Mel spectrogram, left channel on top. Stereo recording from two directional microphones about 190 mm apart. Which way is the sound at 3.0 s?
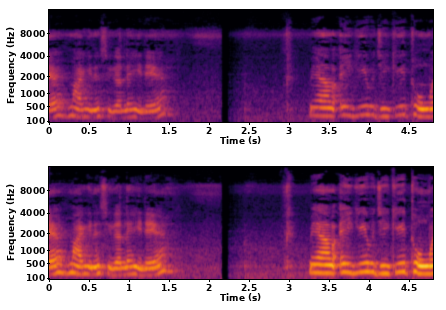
25° right (ahead or behind).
